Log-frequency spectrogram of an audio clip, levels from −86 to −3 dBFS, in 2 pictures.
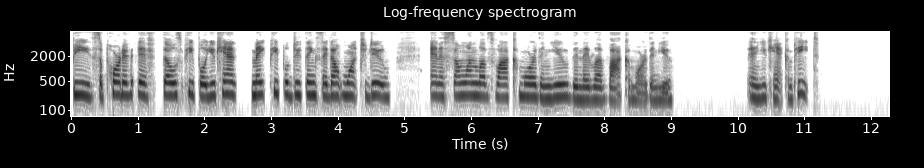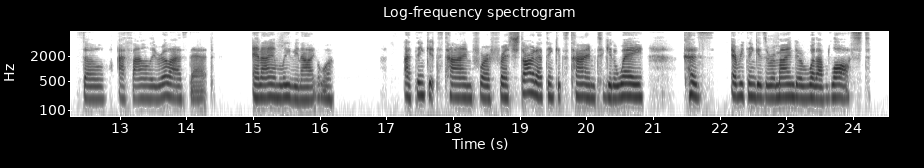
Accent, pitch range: American, 195-225 Hz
